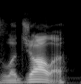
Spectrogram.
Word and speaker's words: La Jolla: It's the opposite of California, where you don't pronounce it how it sounds. – Yeah. – Like La Jolla is La Jolla.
